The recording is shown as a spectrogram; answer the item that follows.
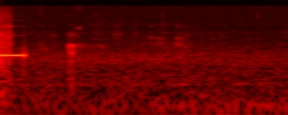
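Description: A short, steady electronic beep at a single mid pitch right at the start, cutting off abruptly, followed by quiet outdoor background with one faint click about half a second in.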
